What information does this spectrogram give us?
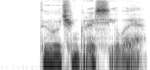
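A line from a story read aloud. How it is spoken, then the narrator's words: Quiet. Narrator (Russian): произнес тихо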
